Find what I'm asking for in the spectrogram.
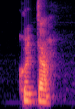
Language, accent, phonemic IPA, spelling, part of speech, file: French, Canada, /ku.tɑ̃/, coûtant, verb, LL-Q150 (fra)-coûtant.wav
- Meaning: present participle of coûter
